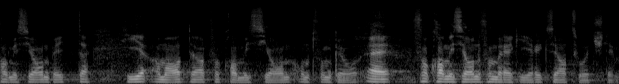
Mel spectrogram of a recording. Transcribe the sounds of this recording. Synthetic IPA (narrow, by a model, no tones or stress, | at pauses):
ɔmisjoːnb̥ɪtːə | hiəʔɑmɑːltɑːkfɔkʰɔmisjoːnʊntfɔɛfɔkʰɔmisjoːnfɔmɾɛɡ̥iːəɾɪksjɑːt͡suət͡sʃtɪmə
